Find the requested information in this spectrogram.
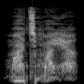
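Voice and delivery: soft voiceless whisper; hushed whispered exclamation. A narrator's reading. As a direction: whisper it in shock. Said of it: "прошептал Костецкий".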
